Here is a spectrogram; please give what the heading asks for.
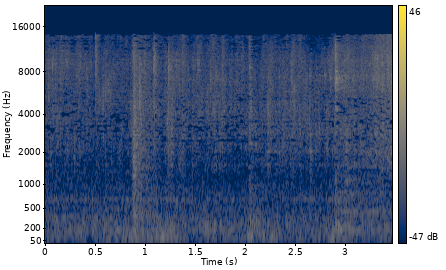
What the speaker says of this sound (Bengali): তেজপাতা দিয়ে এটাকে একটু ভালোভাবে ঘিয়ের মধ্যে ভেজে নিচ্ছি আমি কাজুটা, কিশমিশটা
